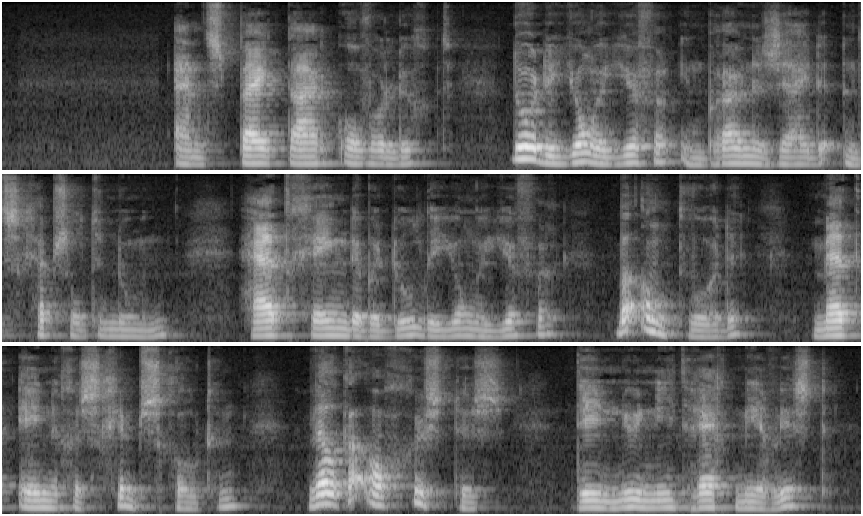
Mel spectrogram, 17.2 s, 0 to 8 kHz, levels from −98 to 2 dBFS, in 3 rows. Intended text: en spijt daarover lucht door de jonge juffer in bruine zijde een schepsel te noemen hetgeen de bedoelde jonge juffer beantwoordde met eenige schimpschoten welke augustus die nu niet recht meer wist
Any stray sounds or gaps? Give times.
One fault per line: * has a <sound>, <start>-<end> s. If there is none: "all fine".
all fine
